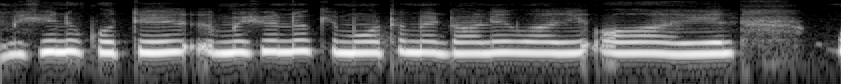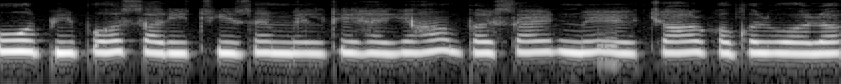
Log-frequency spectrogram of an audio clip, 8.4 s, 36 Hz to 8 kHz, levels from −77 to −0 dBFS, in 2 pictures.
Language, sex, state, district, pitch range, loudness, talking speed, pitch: Hindi, female, Bihar, Patna, 265-285 Hz, -12 LUFS, 170 wpm, 275 Hz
